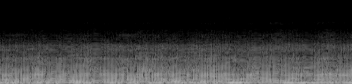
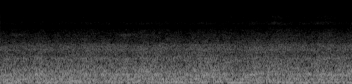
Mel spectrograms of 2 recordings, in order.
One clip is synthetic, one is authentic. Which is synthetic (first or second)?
first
